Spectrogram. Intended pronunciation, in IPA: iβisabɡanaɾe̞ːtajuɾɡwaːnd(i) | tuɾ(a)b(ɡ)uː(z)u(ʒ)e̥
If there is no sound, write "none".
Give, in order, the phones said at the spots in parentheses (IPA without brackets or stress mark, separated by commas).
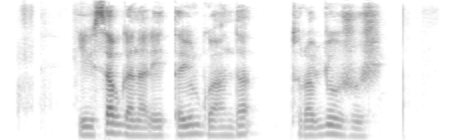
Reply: a, a, ɟ, ʒ, ʒ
